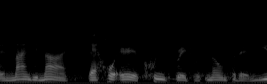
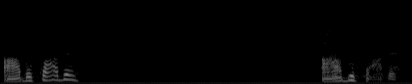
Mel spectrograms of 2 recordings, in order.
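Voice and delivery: hushed, pleading prayer; praying in the Spirit; 3 semitones higher, 5 dB quieter than usual. Retold or imitated. Pastor praying inwardly before facing Godfather, hushed and reverent. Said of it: "In the spirit, I said".

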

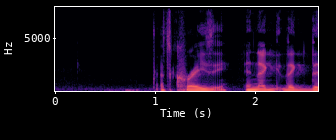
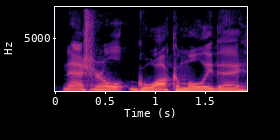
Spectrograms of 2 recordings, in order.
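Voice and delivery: ordinary delivery

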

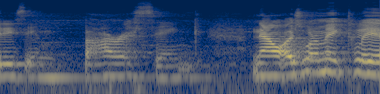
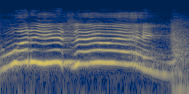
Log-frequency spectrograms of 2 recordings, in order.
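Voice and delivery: crowd asking; 11 semitones higher, 8 dB louder than usual. Acted. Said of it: "They're all like".

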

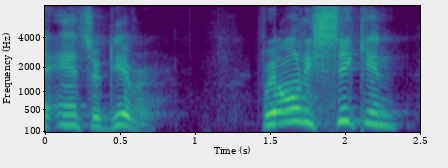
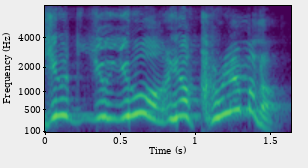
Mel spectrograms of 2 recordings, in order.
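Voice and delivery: higher, pointed scolding of the other thief; indignant rebuke; 6 semitones higher than usual. Retold or imitated. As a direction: jab each "you" at him, voice raised. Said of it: "He said".

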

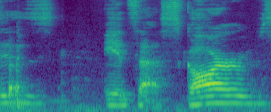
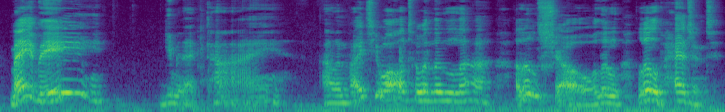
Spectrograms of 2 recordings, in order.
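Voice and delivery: higher-pitched, coaxing lilt; coaxing stranger; 7 semitones higher than usual. Acted. Lantern man invites the party to his show, coaxing. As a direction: dangle an offer, pitched up.

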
